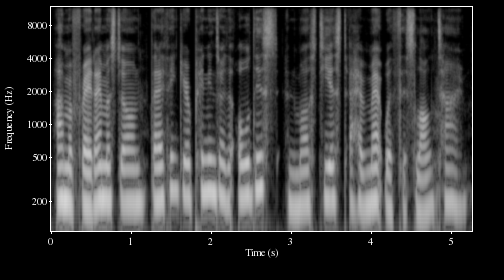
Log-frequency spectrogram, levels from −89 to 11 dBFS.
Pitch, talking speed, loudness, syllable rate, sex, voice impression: 200 Hz, 250 wpm, -19 LUFS, 5.7 syllables/s, female, very feminine, slightly young, slightly adult-like, very thin, slightly relaxed, slightly weak, slightly dark, soft, slightly clear, fluent, slightly raspy, cute, very intellectual, very refreshing, sincere, calm, friendly, reassuring, unique, elegant, slightly wild, very sweet, slightly lively, very kind, modest, light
